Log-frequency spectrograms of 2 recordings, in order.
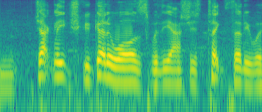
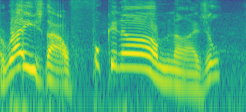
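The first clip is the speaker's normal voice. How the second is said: put-on Yorkshire accent, pitched higher; 6 semitones higher, 3 dB louder than usual. Quoting what Jago says to Nigel in Jago's put-on Yorkshire accent. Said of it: "was that a good Yorkshire accent?".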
